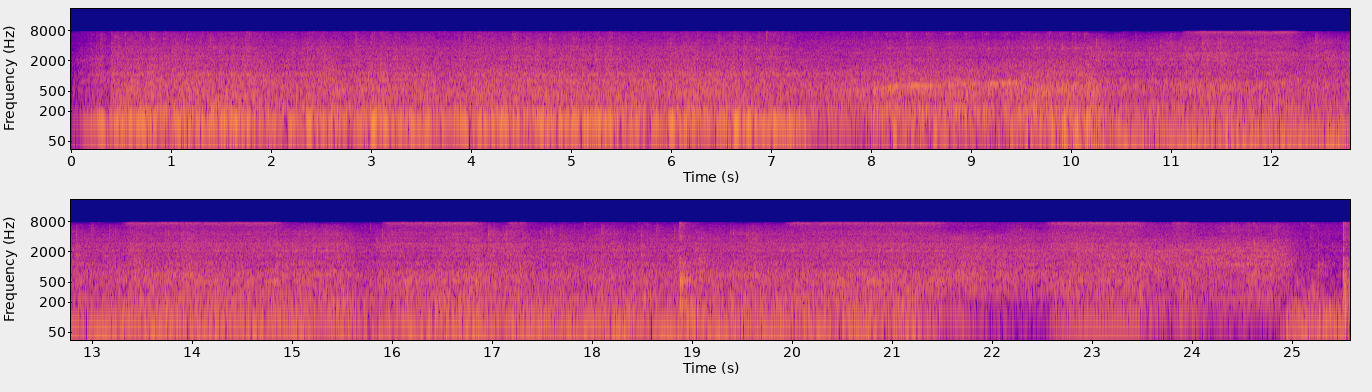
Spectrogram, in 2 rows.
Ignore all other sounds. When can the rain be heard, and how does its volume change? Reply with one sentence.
The rain can be heard from 0.0 to 25.5 s, at a steady volume.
